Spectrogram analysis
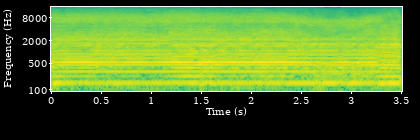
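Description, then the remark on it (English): A steady mechanical whir from a drill runs without a break, a loud motor hum with a strong buzzing pitch and no change in speed. No voices are heard. “What the hell was that? I think it was a drill.”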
